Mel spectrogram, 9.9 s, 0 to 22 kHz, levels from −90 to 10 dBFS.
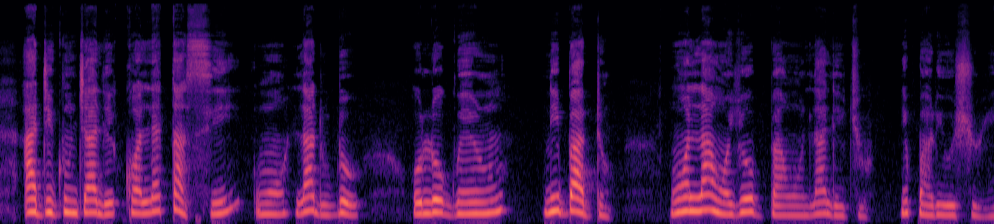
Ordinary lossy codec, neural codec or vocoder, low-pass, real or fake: Opus, 64 kbps; none; 19.8 kHz; real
